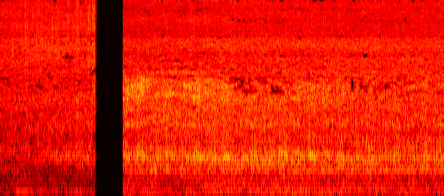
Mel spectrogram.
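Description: Large-scale garden model train running along the track, a steady mechanical hum and rumble. It starts after a brief dropout to silence about a second and a half in.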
